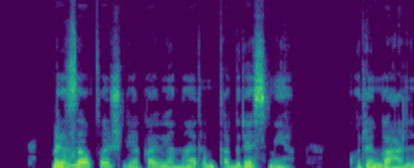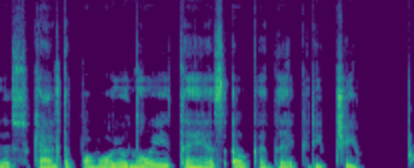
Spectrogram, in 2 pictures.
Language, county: Lithuanian, Alytus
